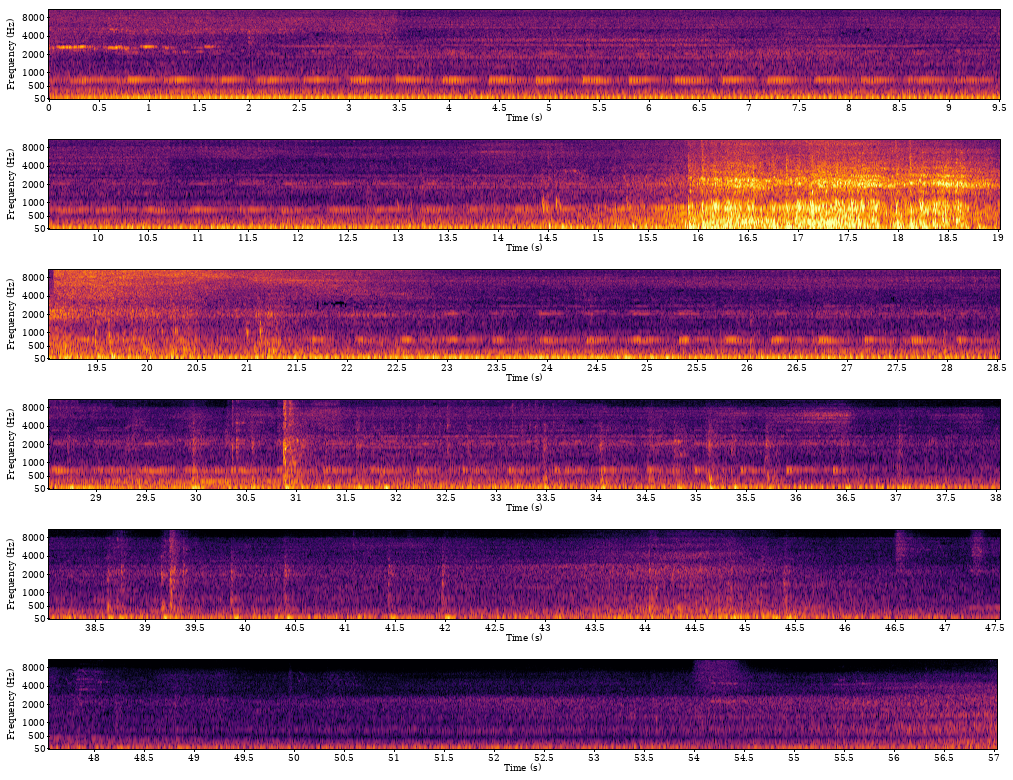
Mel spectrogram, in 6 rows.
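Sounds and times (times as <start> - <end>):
electric train rolling past: 0.0 - 57.0
high hiss: 19.0 - 22.9.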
